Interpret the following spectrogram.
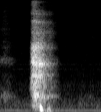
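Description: A woman's sigh: one breathy exhale lasting about half a second, starting a little past halfway into the pause.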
